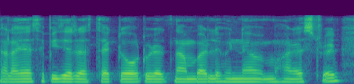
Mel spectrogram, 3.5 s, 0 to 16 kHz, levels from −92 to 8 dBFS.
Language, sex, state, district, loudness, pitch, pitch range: Bengali, male, Tripura, West Tripura, -16 LUFS, 120 Hz, 120-125 Hz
